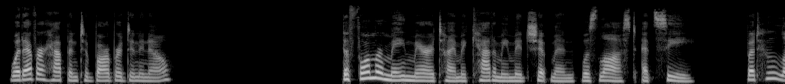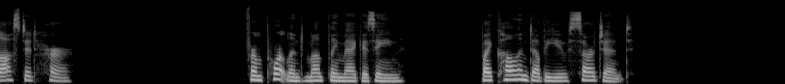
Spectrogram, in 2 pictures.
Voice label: voiceover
